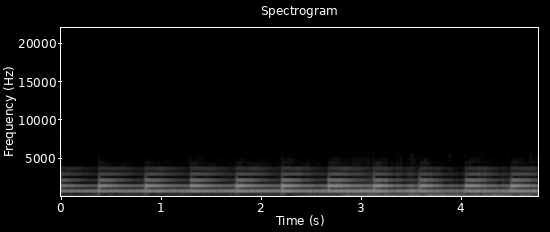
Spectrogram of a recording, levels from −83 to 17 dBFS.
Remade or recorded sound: recorded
